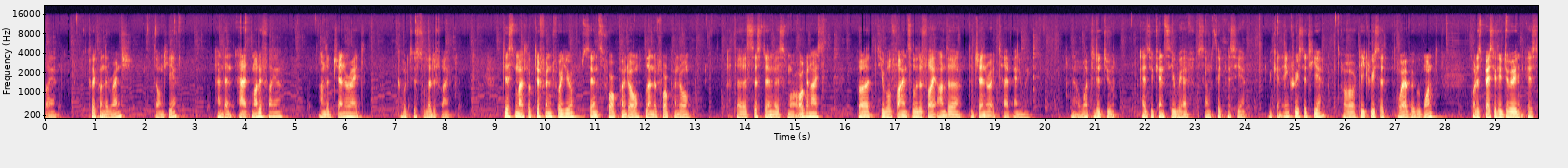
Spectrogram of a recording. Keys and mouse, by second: 2.5 click, 3.9-7.5 drag, 8.2-8.6 shift+middle drag, 20.4-21.0 middle drag, 21.3-21.9 shift+middle drag, 24.7-29.2 shift+drag.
